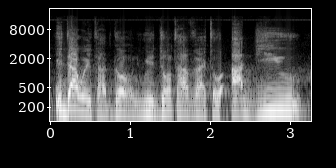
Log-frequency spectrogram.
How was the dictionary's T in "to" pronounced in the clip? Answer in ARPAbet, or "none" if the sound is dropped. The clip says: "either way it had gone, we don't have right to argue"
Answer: T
